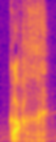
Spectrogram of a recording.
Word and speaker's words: Van Gogh: And, of course, Starry Night by Van Gogh. It's Not Van Gogh. Gogh. No. Dutch. Proper pronunciation. I researched it 1,000 times because I argued with my ex about this. Gogh.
